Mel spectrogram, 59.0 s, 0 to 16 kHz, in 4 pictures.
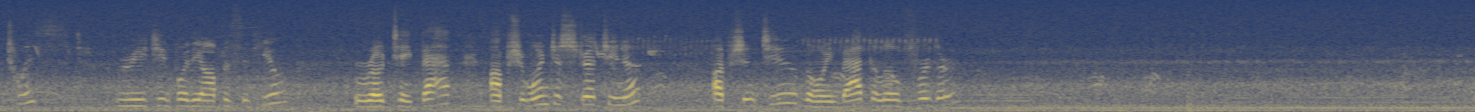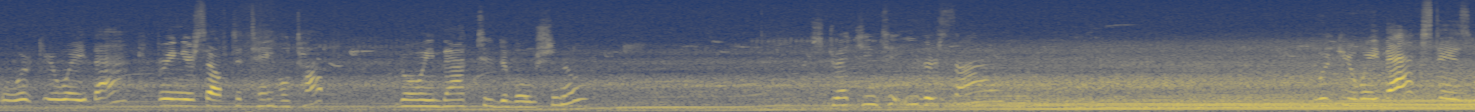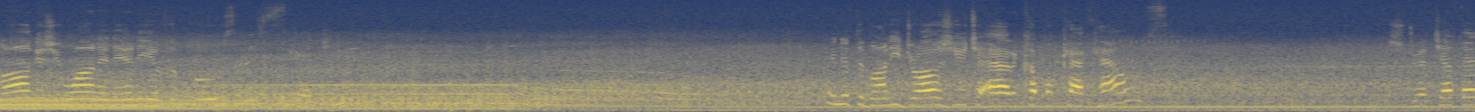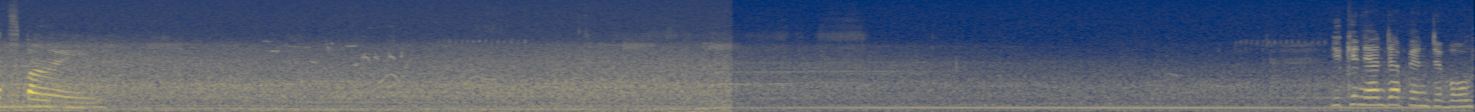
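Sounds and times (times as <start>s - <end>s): distant engine hum: 0.0s - 59.0s
faint bird calls: 9.7s - 14.8s, 45.3s - 53.1s, 55.8s - 57.6s.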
